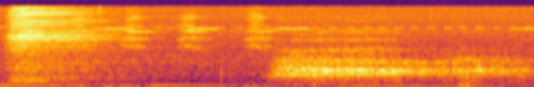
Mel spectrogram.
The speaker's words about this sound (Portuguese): Eu vou respirar contigo três vezes para isso surgir.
